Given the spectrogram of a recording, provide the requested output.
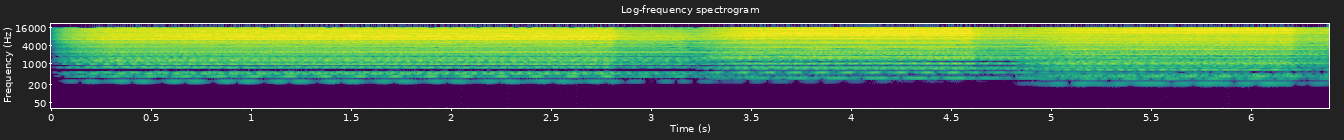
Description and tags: Epic Future Bass Chords
Some future bass chords for a track im working on.
loop, melodic, edm, dance, ambient, future-bass, bass, synth, euphoric, chords, electronic, electro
